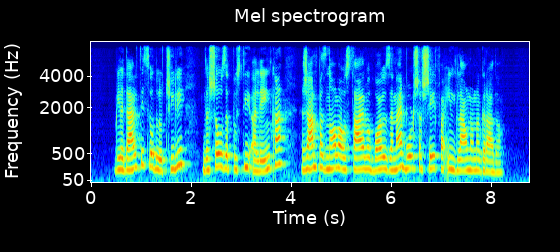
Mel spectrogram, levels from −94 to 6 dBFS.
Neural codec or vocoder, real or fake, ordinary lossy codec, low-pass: codec, 16 kHz, 4 kbps, X-Codec, HuBERT features, trained on balanced general audio; fake; none; 7.2 kHz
